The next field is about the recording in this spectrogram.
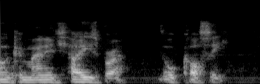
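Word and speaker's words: Costessey: manage haysbrough nor cossy cossey is one that would always catch people out because like there was a team on robot wars and the guy who announced them always got it wrong he couldn't pronounce cossy he always added all the extra letters in aren't pronounced drop the eye in hand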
